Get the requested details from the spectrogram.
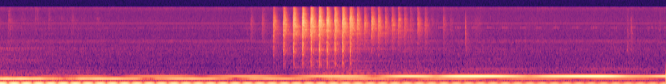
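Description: A singing bowl rings with a steady, swelling tone.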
